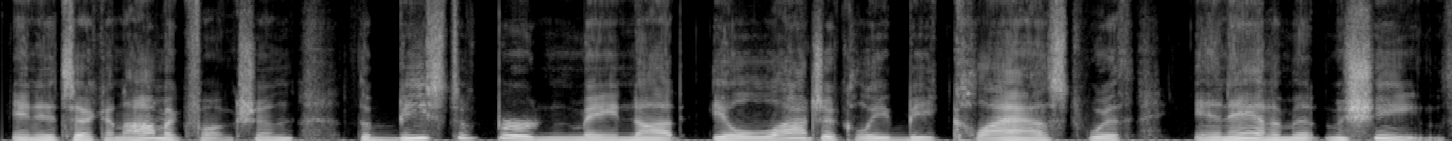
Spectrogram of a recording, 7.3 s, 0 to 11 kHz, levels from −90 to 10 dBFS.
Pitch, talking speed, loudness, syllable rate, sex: 175 Hz, 130 wpm, -16 LUFS, 5.0 syllables/s, male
